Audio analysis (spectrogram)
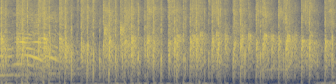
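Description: A burst of applause: many hands clapping quickly and unevenly in a dense, loud patter that holds steady throughout, with a brief whistle-like tone early on.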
